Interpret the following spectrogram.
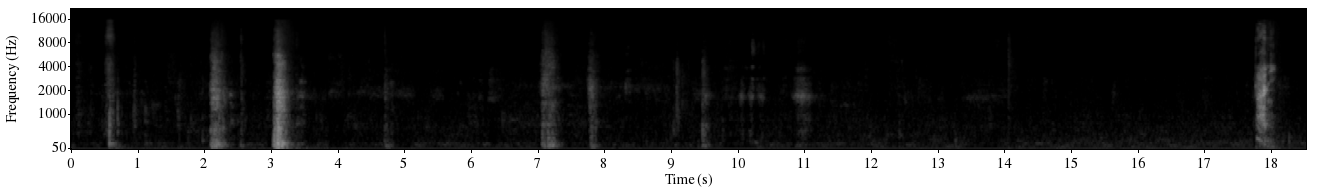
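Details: Pet Yorkshire terrier Ronnie snorting while playing in his bed and tugging at his pillow; sharp isolated nasal snorts every few seconds, some loud and broad, between near silence and faint rustling.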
